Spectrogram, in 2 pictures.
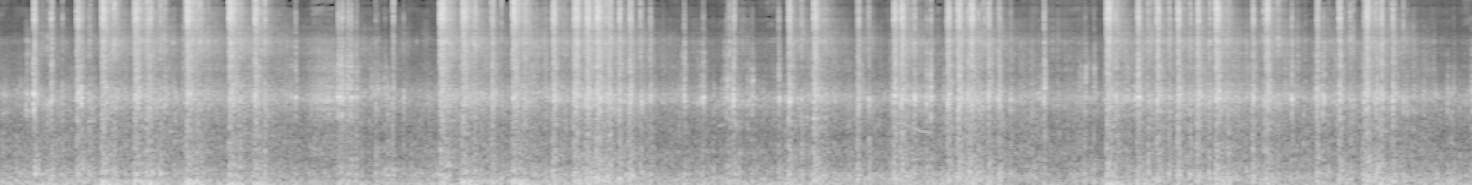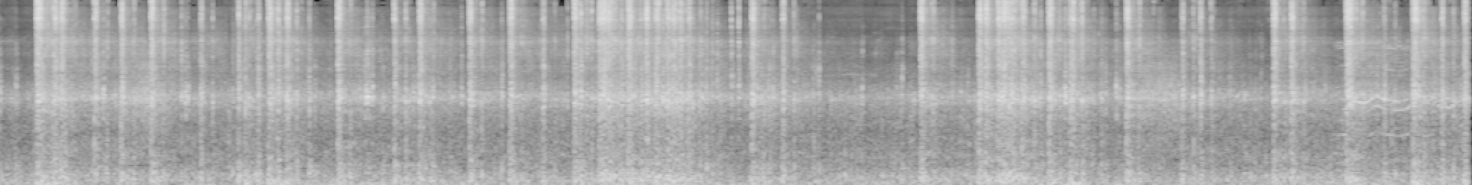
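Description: Fireworks display: aerial firework shells bursting in a dense, unbroken barrage of bangs and crackle.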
